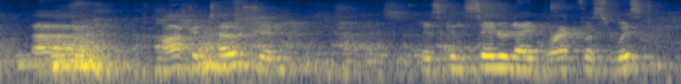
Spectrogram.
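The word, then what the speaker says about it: Auchentoshan: So it's pronounced otokentosh going through some whiskey of this group.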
